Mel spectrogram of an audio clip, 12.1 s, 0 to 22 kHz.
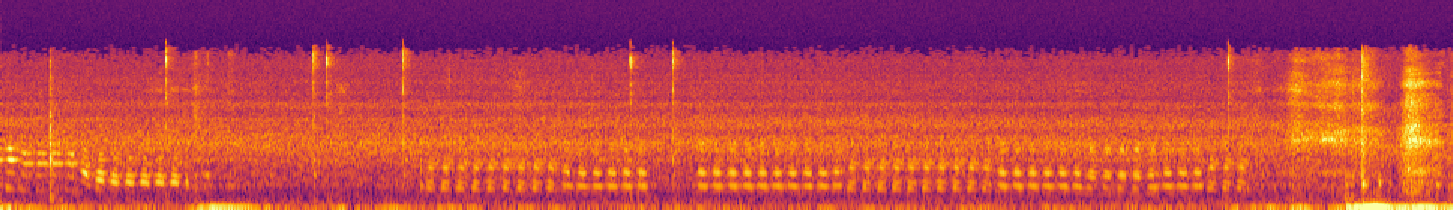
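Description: NanoStudio Eden software synth playing a mono dubstep wobble bass patch (Harps and Vox Ah oscillators, glide on) note by note from the on-screen keyboard. It opens with a falling glide, then gives a string of sustained notes changing pitch every second or so, each chopped into fast even pulses by a sine LFO on the filter. Its oscillators are transposed up 13 semitones instead of down 13, so it sounds higher than intended, with sparse mouse clicks throughout.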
